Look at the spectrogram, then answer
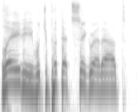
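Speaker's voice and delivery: over-the-top, pushy, bossy, domineering voice.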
